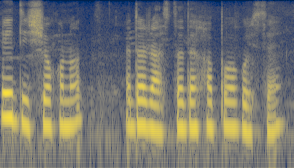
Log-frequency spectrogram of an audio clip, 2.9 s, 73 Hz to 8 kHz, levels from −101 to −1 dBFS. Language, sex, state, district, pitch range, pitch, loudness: Assamese, female, Assam, Sonitpur, 225-240 Hz, 235 Hz, -17 LUFS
